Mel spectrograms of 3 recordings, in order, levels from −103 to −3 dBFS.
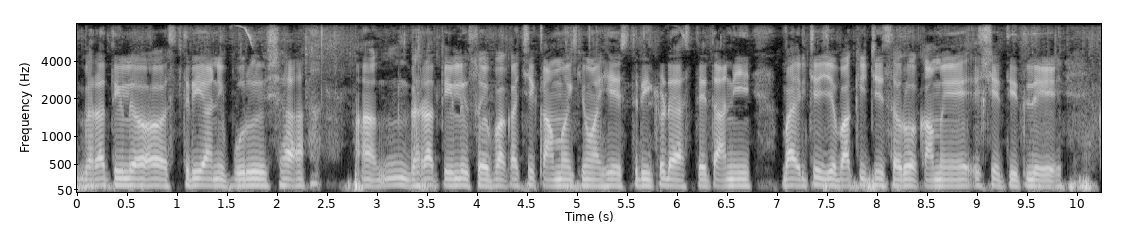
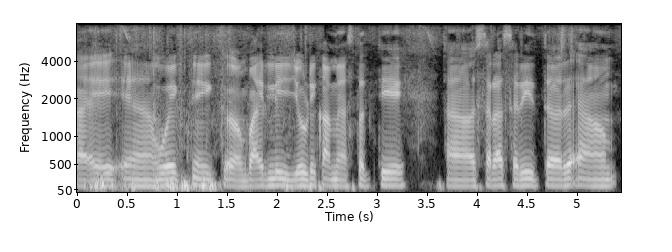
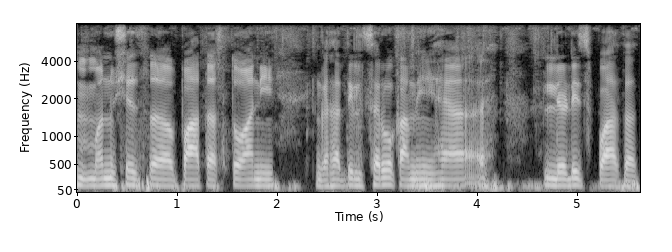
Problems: constant background noise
